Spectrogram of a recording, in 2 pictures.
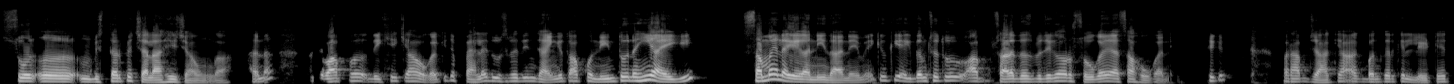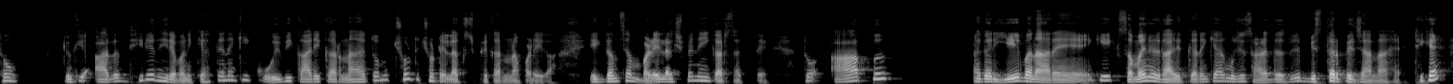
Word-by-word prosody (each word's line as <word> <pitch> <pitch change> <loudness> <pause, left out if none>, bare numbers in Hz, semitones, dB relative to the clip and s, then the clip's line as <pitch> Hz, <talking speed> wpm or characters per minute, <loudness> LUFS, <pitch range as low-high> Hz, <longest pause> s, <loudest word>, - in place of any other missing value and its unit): सो 155 -2 +6
अ, 135 -2 +5
बिस्तर 125 +4 +2
पे 160 - -1
चला 105 -10 +4
ही 120 +3 +1
जाऊँगा, 90 -5 -6 0.2
है - - 0
ना? - - -4 0.5
जब - - +3
आप 140 0 +3 0.2
देखिए 125 +6 -4
क्या 155 -1 -1
होगा - - +1
कि 175 - -13
जब 195 - -5
पहले 115 +7 +1
दूसरे 155 -1 -2
दिन 155 0 -2
जाएँगे 130 +2 +1
तो - - -1
आपको 155 0 -1
नींद 130 +2 +1
तो 180 - +5
नहीं 175 +5 +6
आएगी, 130 - +4 0.6
समय 175 +9 +7
लगेगा 135 - +6
नींद 110 -1 +1
आने 100 0 0
में 120 - -8
क्योंकि 185 +1 -3
एकदम 155 +1 +1
से 175 - +1
तो 180 0 -1
आप 150 +2 -10
साढ़े 135 - +6
10 135 0 +1
बजे 135 +1 0
गए 160 - +3
और 160 -1 +3
सो 115 -6 -2
गए, 135 +4 +3
ऐसा 135 -2 +2
होगा 100 -6 -5
नहीं, - - -20 0.3
ठीक 170 - -3
है? 205 - -6 0.6
पर 140 - -3
आप 135 0 -1
जाके 100 -2 -2
आँख - - -1
बंद 125 0 -2
करके 135 +1 -3
लेटें 115 +2 -3
तो, 165 -3 -4 0.4
क्योंकि 130 0 -4
आदत 115 +7 -2
धीरे-धीरे 190 -5 -1
बनी 95 0 -4
कहते 115 - -6
हैं 190 - -4
ना 200 - -4
कि 200 -2 -9
कोई 105 +3 -3
भी 155 - -3
कार्य 120 +1 -1
करना 115 -2 -3
है, 120 +1 -2
तो 185 - -7
हमें 210 - -7
छोटे-छोटे 235 -8 -4
लक्ष्य - - -4
पे - - -6
करना 90 0 -6
पड़ेगा, - - -8 0.4
एकदम 120 +5 +1
से 160 +3 -3
हम 155 - -3
बड़े - - +3
लक्ष्य 125 0 -2
पे 185 - -5
नहीं 180 -2 -2
कर - - 0
सकते। - - -15 0.4
तो - - -9 0.2
आप 170 +4 +1 1.0
अगर 135 -2 +2
ये 120 +7 +4
बना 120 -7 +5
रहे 105 0 -1
हैं 215 - -3
कि 190 -1 -1
एक 190 0 -6
समय 155 -5 +3
निर्धारित 115 - +2
करें, 115 +2 -2
कि 155 - -2
यार 150 - -2
मुझे 140 -1 -3
साढ़े 105 -6 -3
10 110 0 -2
बजे 145 +4 -3
बिस्तर 135 +3 +4
पे 140 - +4
जाना 90 -5 -3
है, 85 - -14
ठीक - - -7
है, - - +7
135 Hz, 225 wpm, -25 LUFS, 115-160 Hz, 1.0 s, समय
